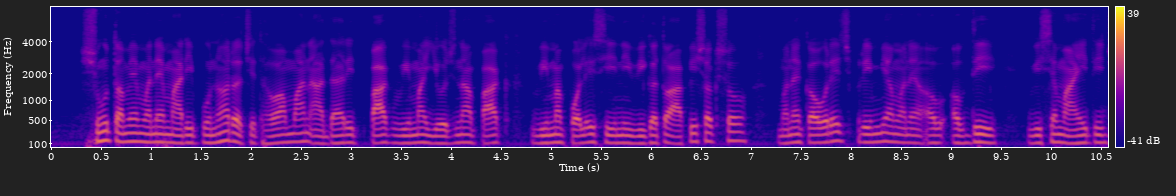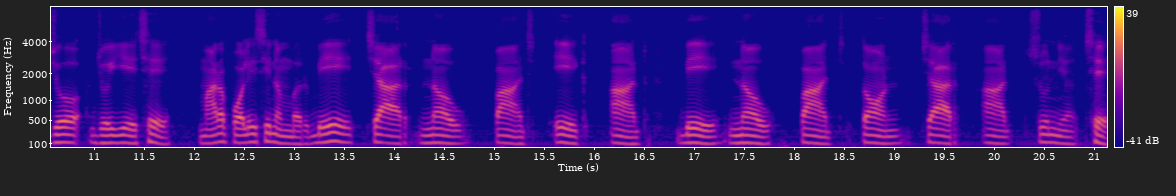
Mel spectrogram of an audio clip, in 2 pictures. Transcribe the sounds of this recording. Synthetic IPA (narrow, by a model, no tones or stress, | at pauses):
ʃũt̪əmemənemaɾipunəɾət͡ʃit̪ɦəʋamanad̪ʱaɾit̪̚pakʋimãjod͡ʒnapak | ʋimapɔlisiniʋiɡət̪oapiʃəkʃo | mənekəʋɾed͡ʒpɾimijəməneəʋd̪ʱi | ʋiʃemaɦit̪id͡ʒod͡ʒoiet͡ʃʰe | maɾopɔlisinəmbəɾbet͡ʃaɾnəʋ | pãt͡ʃek | aʈʰ | benəʋpãt͡ʃt̪ənt͡ʃaɾ | aʈ̚sunjət͡ʃʰe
